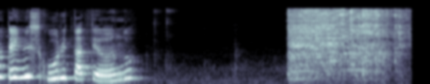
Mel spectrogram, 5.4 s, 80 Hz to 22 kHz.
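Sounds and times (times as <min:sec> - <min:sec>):
speech: 0:00.1 - 0:01.8
glass vase knocked over and shattering: 0:03.6 - 0:05.2.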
